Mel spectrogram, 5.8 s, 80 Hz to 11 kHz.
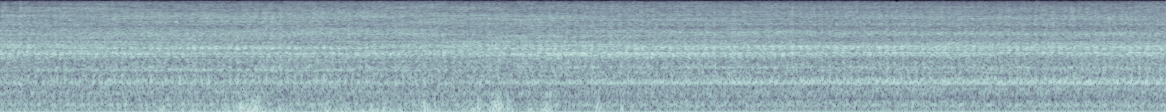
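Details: BMW E87 M Sport with N47 2.0 diesel, 177 bhp: idle with a busy metallic clatter on top and rhythmic bursts when revved; owner suspects the timing chain, unconfirmed.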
